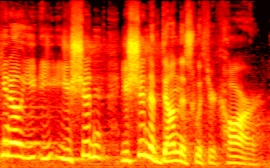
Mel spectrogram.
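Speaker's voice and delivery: high, scolding mock clerk voice. DMV clerk scolding the new car owner, high mock scold. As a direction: pitch it up and wag a finger at him. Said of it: "she's like".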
